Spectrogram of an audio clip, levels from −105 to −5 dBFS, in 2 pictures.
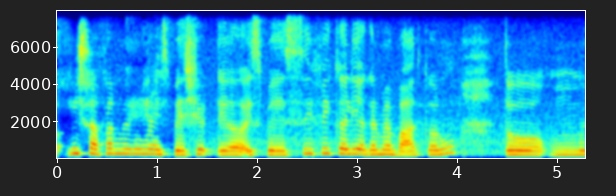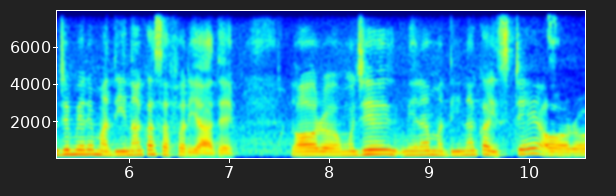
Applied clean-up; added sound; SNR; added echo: neural mask model Resemble Enhance denoiser.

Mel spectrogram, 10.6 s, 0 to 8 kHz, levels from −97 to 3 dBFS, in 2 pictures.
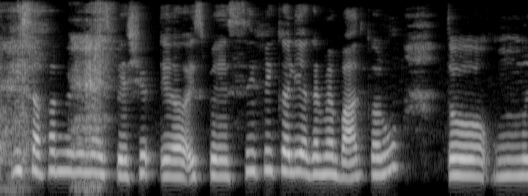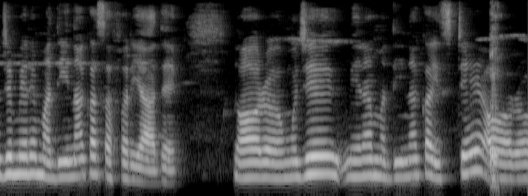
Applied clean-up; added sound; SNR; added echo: classical method log-MMSE.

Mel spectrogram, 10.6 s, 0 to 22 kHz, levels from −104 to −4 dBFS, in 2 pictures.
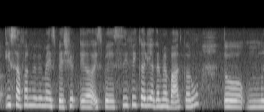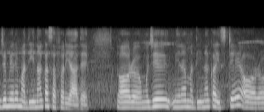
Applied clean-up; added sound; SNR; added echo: none; none; none; none.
